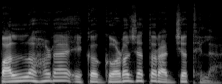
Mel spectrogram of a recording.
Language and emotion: Odia, neutral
